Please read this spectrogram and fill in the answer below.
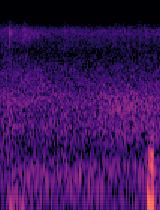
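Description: Shallow mountain stream running over a bed of stones, a steady rushing hiss.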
